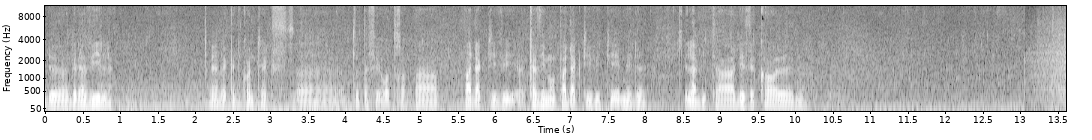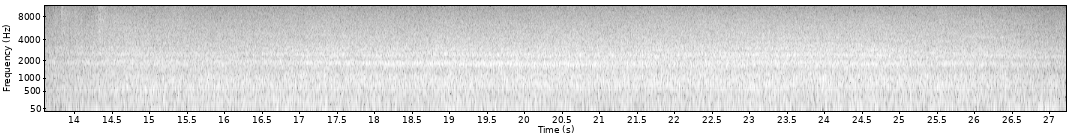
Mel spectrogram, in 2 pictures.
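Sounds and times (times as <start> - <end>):
speech: 0.0 - 1.1, 2.2 - 10.3
train rolling over a railway bridge: 13.0 - 27.2.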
